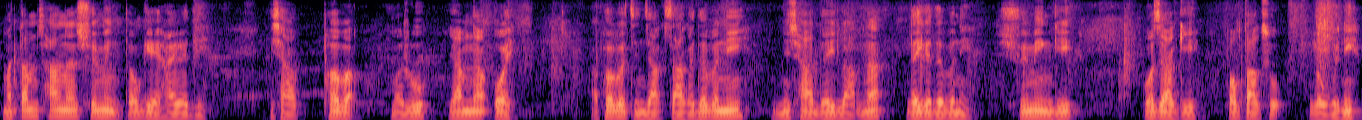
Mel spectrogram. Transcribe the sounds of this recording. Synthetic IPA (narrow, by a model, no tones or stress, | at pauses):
mɐtɐmsʰaŋnɐsumiŋtɐwɡeɦajɾɐdiː | sa | pʰɐbɐ | mɐɾu | jamnɐʔoj | ɐpʰɐbɐt͡ʃind͡ʒak̚t͡ʃaɡɐdɐbɐni | nisadɐjlap̚nɐ | lɐjɡɐdɐbɐni | sumiŋɡi | ozaɡi | pawk̚tak̚su | lɐwɡɐni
